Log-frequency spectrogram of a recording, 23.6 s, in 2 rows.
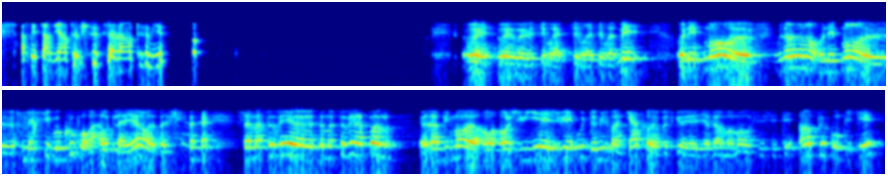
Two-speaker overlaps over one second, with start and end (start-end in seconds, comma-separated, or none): none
